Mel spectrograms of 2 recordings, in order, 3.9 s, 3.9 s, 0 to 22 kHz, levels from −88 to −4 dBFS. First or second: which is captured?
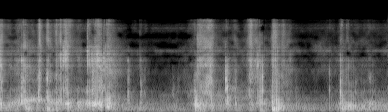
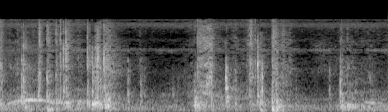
second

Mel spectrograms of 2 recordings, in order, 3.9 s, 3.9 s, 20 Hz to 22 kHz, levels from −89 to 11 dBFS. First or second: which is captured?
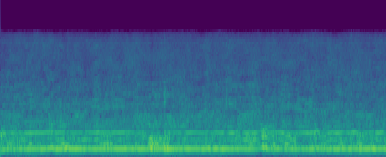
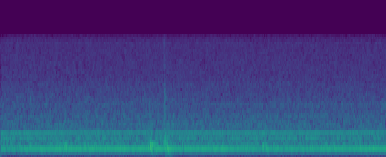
second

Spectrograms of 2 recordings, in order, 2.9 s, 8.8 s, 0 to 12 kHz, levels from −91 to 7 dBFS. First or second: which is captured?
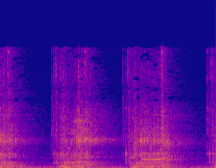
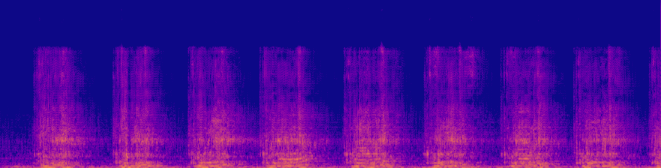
first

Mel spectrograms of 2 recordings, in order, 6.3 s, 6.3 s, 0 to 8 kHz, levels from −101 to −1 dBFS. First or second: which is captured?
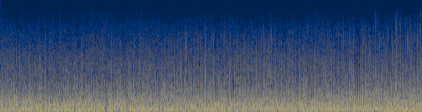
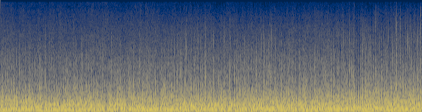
second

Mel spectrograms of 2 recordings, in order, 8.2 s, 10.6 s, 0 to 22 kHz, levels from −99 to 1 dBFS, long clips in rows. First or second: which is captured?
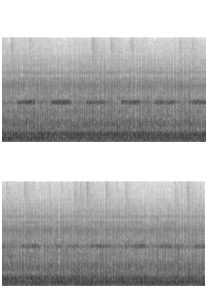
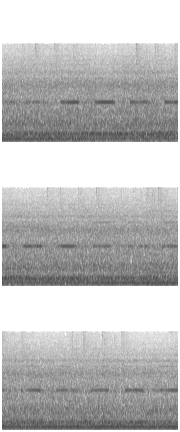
second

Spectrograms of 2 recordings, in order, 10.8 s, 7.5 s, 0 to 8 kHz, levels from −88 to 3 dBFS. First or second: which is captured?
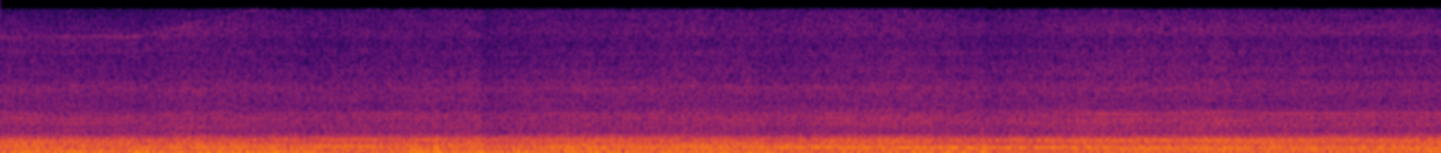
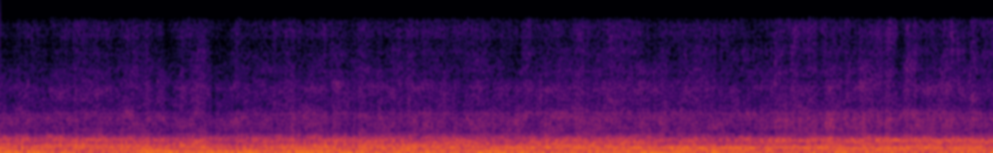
first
